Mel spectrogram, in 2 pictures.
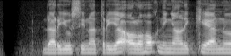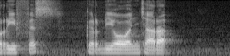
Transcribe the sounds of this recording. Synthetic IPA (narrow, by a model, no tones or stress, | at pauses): daɾiusinat̪ɾiaʔɔlɔɦɔk̚niŋalikeanurifəs | kɨrdiwawaɲt͡ʃaɾa̰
